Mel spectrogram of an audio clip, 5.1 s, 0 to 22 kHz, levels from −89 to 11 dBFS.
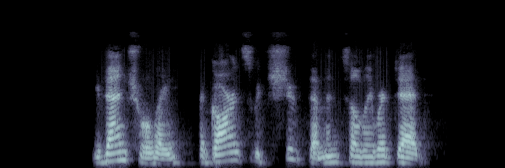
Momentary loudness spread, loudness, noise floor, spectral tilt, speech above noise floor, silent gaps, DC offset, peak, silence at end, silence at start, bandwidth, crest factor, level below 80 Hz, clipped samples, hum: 14 LU; -18 LUFS; under -90 dBFS; -5.5 dB/octave; over 72 dB; none; under 0.1%; 0 dBFS; 0.85 s; 0.95 s; 7.4 kHz; 20 dB; -70 dBFS; under 0.1%; none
